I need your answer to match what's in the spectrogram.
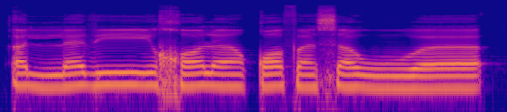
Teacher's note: واو کو کھینچ کر پڑھیں گے ایک الف کے برابر، واو کے اوپر کھڑی زبر ہے اور اس مد کو مد اصلی کہتے ہیں۔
